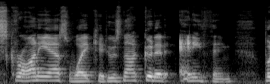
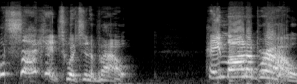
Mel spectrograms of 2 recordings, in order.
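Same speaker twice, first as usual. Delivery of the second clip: put-on cartoon kid voice, much higher and louder; 11 semitones higher, 10 dB louder than usual. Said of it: "you kind of just gotta go like this".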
